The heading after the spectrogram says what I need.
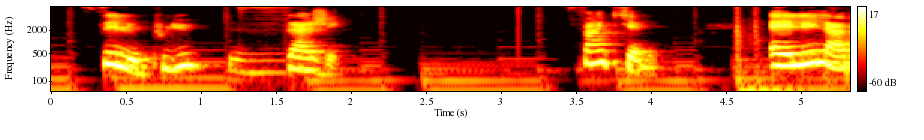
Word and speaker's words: plus: Paul est le plus agréable. 4è, c'est le plus âgé. Même chose, est un adjectif qui commence par une voyelle a. Donc le S va se prononcer Z. C'est le plus âgé.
